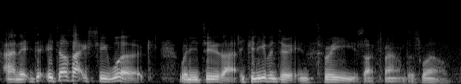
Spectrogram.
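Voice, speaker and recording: A man's voice: fairly low pitch, sing-song, a little fast. A British man, an actor and drama teacher, giving earnest, explanatory answers in a conversational interview. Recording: dull, muffled lo-fi audio.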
